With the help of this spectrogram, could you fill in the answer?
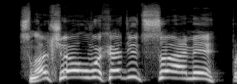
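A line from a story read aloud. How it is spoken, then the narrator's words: Shouted back. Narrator (Russian): прокричал в ответ Феннер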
